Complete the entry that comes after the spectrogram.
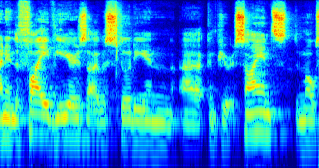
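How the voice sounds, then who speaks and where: A man talks in an Irish accent. His pitch is medium and his pace fairly quick. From Ireland. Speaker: researcher. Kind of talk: lecture. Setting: stage with audience.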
